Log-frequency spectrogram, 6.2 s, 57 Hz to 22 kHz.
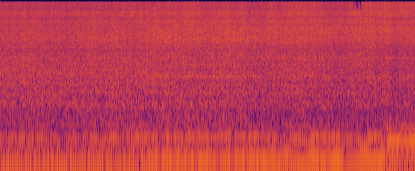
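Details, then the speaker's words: Carbureted AE86 build on a temporary throttle setup: a deep, steady drone building slightly under throttle, with no stumble or misfire. It is now running cleanly, and the owner concludes the Weber carbs were the earlier problem. It is still slightly smoky, with a coolant leak. "So 56th time is the charm. It's definitely working. So it was the carbs that whole time."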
